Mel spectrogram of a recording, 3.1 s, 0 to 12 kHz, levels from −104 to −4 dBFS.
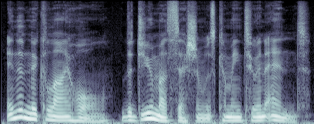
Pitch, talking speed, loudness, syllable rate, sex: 105 Hz, 230 wpm, -16 LUFS, 5.7 syllables/s, male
